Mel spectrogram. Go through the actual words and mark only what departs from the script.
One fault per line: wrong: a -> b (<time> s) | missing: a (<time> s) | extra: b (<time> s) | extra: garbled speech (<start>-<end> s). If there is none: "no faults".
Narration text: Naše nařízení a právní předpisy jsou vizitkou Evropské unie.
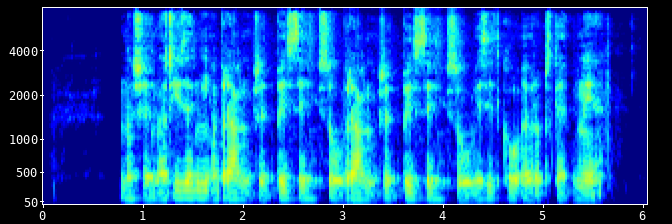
extra: právní předpisy jsou (3.0 s)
